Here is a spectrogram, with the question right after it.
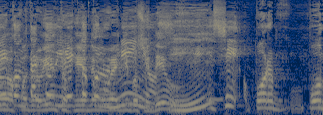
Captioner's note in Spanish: Hablan al unísono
